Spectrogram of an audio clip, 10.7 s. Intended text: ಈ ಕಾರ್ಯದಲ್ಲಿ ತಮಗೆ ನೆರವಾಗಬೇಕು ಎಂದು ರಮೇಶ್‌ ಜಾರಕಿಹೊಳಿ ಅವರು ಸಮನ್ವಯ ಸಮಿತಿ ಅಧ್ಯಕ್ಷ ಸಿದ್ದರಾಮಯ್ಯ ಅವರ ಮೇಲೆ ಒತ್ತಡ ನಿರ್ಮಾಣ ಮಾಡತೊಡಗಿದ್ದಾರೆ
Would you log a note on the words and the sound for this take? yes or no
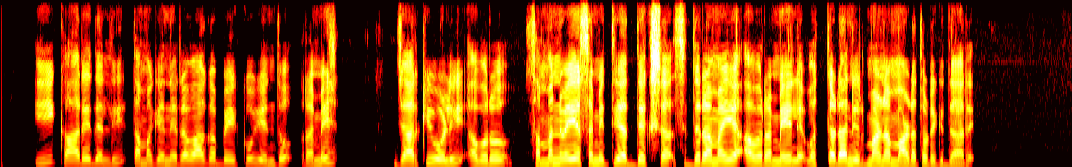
no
